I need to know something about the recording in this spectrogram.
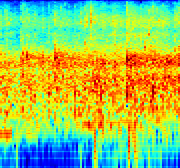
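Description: A crowd claps steadily as applause to the Lord, a dense wash of overlapping hand claps with a few sharper individual claps standing out, sustained at an even moderate level throughout.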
